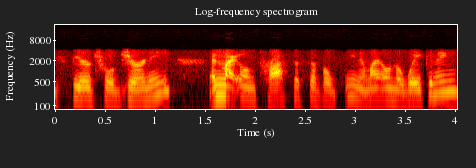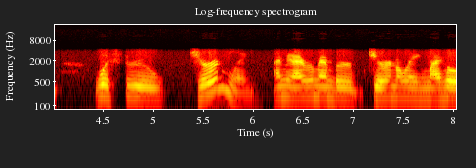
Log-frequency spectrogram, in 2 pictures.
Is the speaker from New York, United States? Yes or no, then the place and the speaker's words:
yes; Larchmont, New York, United States; also born or lived in Bronx, New York; I was born in the Bronx, New York, in a very sort of low-income area. But I, as a young girl, lived in Larchmont, New York. So until college, I lived in Larchmont, New York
